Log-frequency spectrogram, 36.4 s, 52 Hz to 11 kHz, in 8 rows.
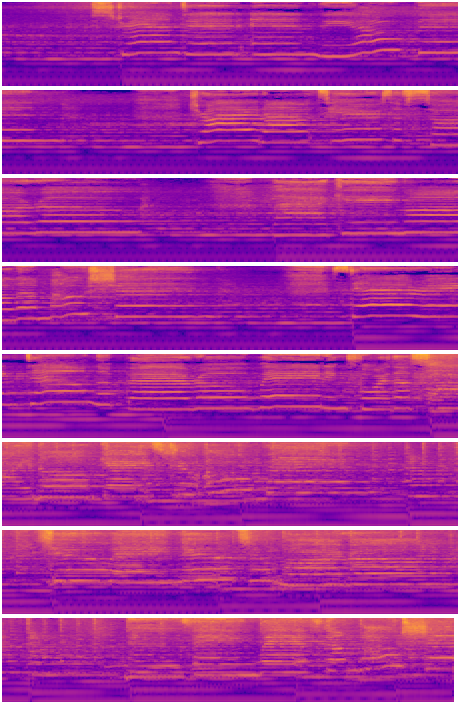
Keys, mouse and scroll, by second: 2.2-7.5 drag, 8.1 scroll up 1, 10.4-28.9 drag, 29.3-29.7 scroll down 1, 31.4-36.4 drag.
